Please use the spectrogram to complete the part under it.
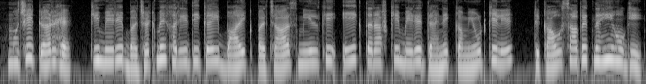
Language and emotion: Hindi, fearful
